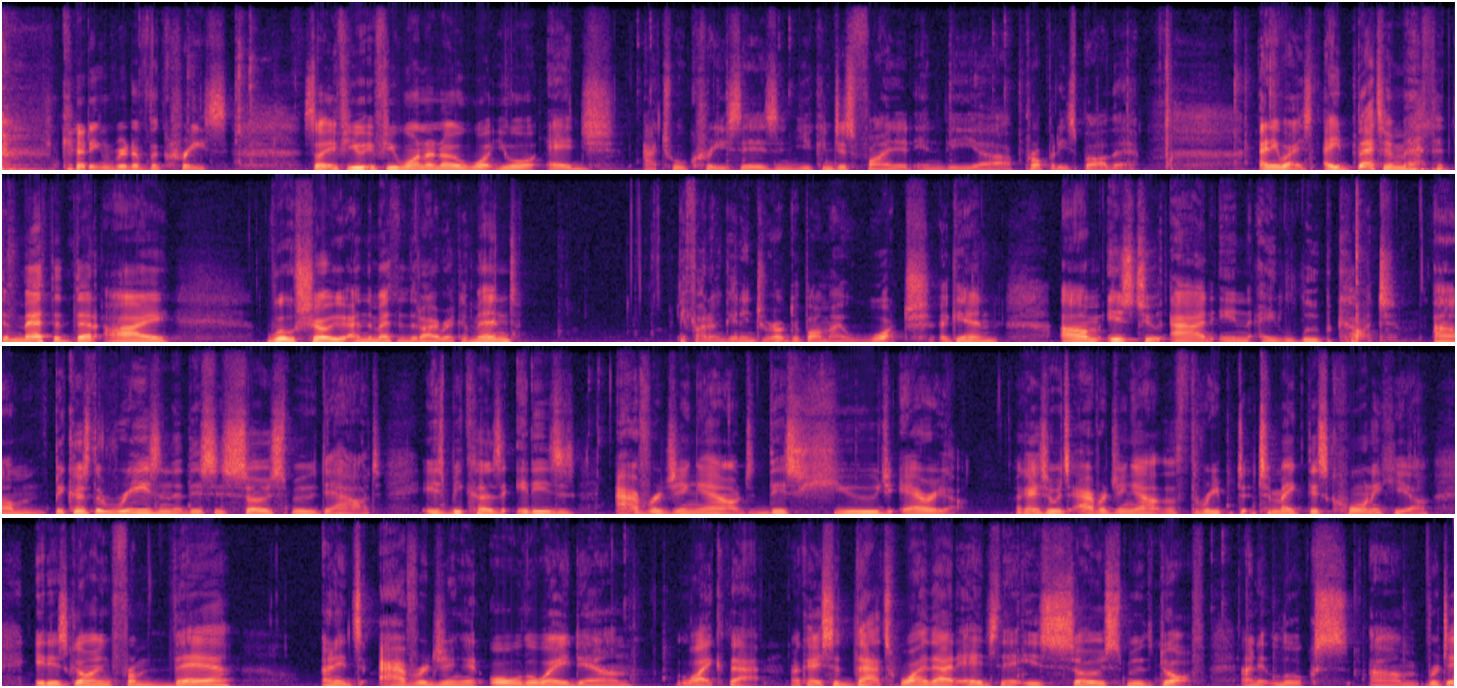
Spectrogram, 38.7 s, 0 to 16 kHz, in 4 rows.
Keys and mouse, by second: 7.3 n, 8.1 Tab, 8.8 Tab, 14.6 middle click, 20.2 Tab, 22.2 Tab, 23.6 click, 29.9 d, 30.2-32.4 drag, 33.1 d, 33.4-34.8 drag, 35.9 n, 37.0 click, 37.2 n, 37.7-38.7 middle drag.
